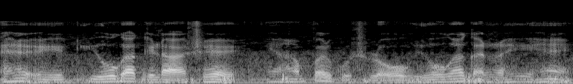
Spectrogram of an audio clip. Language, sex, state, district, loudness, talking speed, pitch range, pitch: Hindi, male, Uttar Pradesh, Varanasi, -18 LUFS, 135 wpm, 110-125 Hz, 115 Hz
